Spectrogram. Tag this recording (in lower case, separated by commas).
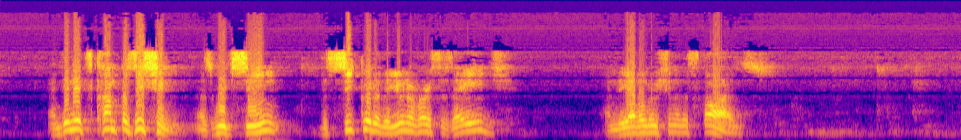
narration, speech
